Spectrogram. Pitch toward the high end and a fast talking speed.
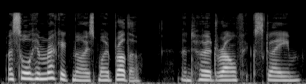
No: high, 205 Hz; average, 195 wpm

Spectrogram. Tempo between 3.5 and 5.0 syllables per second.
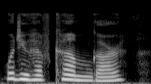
Yes: 4.0 syllables/s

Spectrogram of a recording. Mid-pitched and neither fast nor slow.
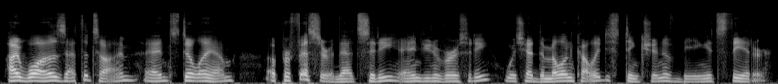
Yes: medium, 155 Hz; average, 185 wpm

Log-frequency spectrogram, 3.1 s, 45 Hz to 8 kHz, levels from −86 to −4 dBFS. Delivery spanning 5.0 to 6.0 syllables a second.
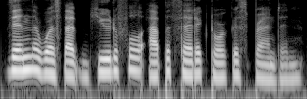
Yes: 5.5 syllables/s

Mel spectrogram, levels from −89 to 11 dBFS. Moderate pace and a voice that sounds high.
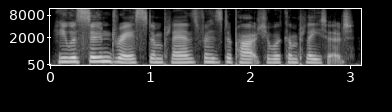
No: fast, 210 wpm; high, 220 Hz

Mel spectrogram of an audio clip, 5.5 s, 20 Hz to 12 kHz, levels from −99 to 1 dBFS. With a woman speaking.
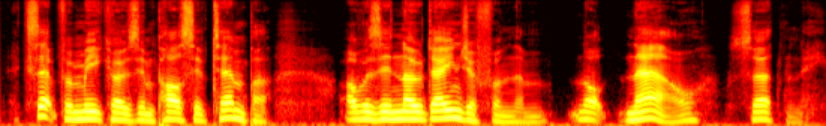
No: male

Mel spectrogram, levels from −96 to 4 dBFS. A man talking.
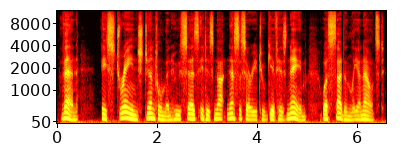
Yes: male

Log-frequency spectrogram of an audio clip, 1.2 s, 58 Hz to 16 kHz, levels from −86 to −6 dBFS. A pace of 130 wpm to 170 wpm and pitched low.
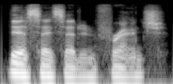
No: fast, 260 wpm; very low, 95 Hz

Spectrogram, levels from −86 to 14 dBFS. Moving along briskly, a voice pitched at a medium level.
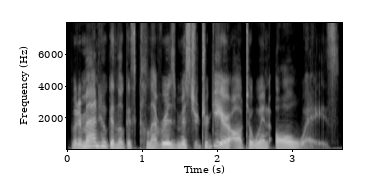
Yes: fast, 245 wpm; medium, 175 Hz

